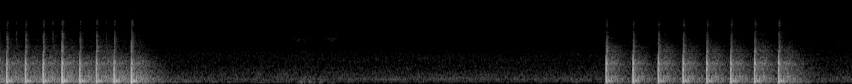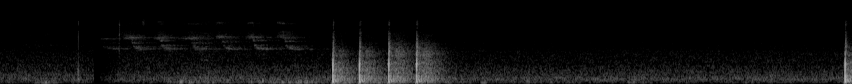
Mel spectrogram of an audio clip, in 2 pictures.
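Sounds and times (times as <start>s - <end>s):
knuckles knocking on wooden door: 0.0s - 1.6s, 6.1s - 8.1s, 11.9s - 13.0s.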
